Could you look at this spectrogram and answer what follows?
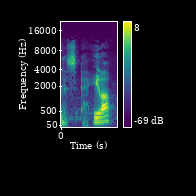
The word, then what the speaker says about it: HeLa: The, if I'm saying it wrong, the HeLa, H-E-L-A, is that how you say that stem line? HeLa? – HeLa.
